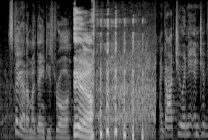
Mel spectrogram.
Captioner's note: chuckling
